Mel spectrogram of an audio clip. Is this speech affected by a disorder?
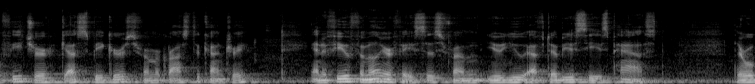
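No.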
